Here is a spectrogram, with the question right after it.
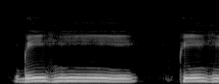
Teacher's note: ہا کو کھینچ کر پڑھیں گے ایک الف کے برابر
